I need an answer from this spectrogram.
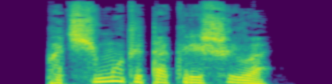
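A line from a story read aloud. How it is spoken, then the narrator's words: Whisper. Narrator (Russian): по-прежнему разговаривали шепотом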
